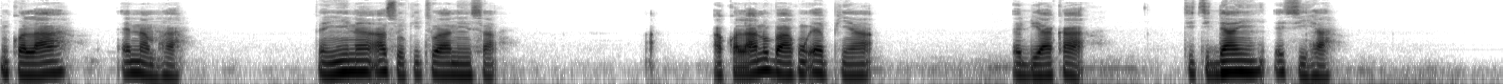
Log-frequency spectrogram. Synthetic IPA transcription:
ŋ̩˨kʰɔ˨laː˨˦ | ɛ˦nã˨mɦa˦ | fɛ̃˨ɲĩ˦nã˦ʔa̰˦sɔ˨kʰi˦tʰʊ˦a˦nɪ̃˦n̩˦sã̰˦ | a̰˨kʰɔ̰˨lʔa̰ː˨˦nʊ̃˦baː˨kʊ̃˦ʔɛ˦˨pʰɪ̃˨a˦ | æ˨du˨a˨kʰa˦˨ | tʰi˨tʰi˨dã˦næ˦si˨ɦa˦

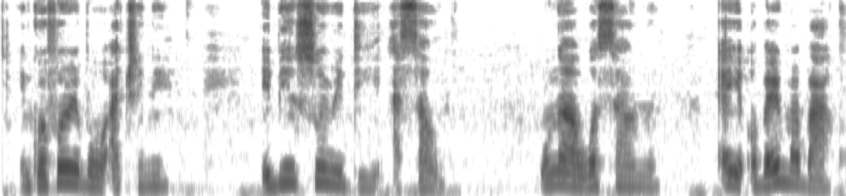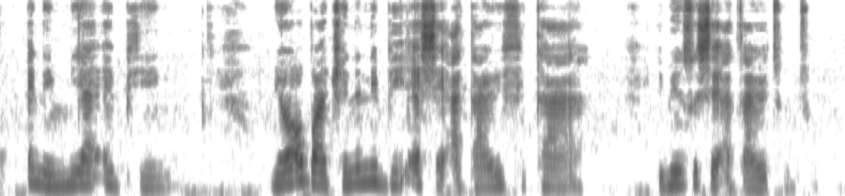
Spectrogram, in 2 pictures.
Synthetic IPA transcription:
ŋ̩˨kʰɔ˨fɔ˦ɾi˦bɔ˨ʔa˨t͡ɕᶣʰɪ˨nɪ̃˦ | e˨bi˦n̩˦sʊ˦ɾi˦di˨a˨sa˦wʊ˦ | wɔ̃˦ŋã˦˨wɔ˦sa˦wnʊ̃˦ | ɛ˦jɛ˨ʔɔ˨bæ˨ɾi˦mã˦baː˨kʰʊ̃˨ɛ˦nɪ̃˨m̩˨˦mĩ˦a˦ʔæ˦bi˨e˦n | ɔ˨ɲ̃ᶣ˨ã˨˦ɔ˦bɔ˨a˨t͡ɕᶣʰɪ˨nɪ̃˦nɪ̃˦bi˦ɛ˦ɕɛ˨ʔa̰˨tʰaː˨ɾɪ˦fi˨tʰaː˦ | e˨bi˦n̩˦sʊ˦ɕɛ˨ʔa̰˨tʰaː˨ɾɪ˦tʰũ˨n˨tʰu˦

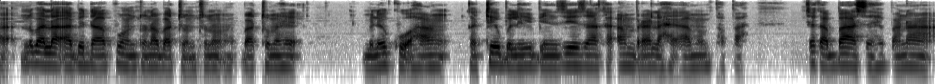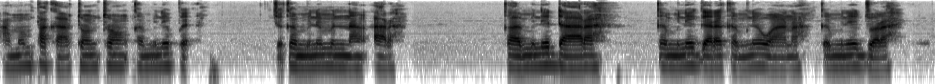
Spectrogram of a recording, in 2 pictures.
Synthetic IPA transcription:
a̰˨nʊ˦ba˨la˦ʔa̰˨be˦daː˨pʊ˦ɔ˨n˨tʊ˦na˦ba˨tʊ˨ntʊ˦n̰˦ba˨tʊ˦mɪ˦ɦɪ˦ | mi˨ne˦kʊ˨ɔ̰˨ɦa˦ŋka˨teː˦bʊ˨lhɪ˦bi˨nzi˦e˦zaː˦ka̰˨ʔa˦m˦bɨ˨ɾa̰˦la˨ɦɪ̰˦ʔa̰˨mɪ˦m˦pa˨pa˨ | t͡ʃɛ˦ka˨baː˦˨sɪ˨ɦɪ˦pa˨naː˦˨a̰˨mɪ˦m˦pa˦kʰa˨tɔ˦ntɔ˦ŋka˨mi˨ne˦k͡pɛ˨ | t͡ʃɛ̰˦ka˨mi˨ne˦mɪ˦nː˦ã˦ŋa˨ɾɪ˨ | ka˨mi˨ne˦daː˨ɾa˦ | ka˨mi˨ne˦ɡa˨ɾa˦ka˨mi˨ne˦waː˨na˦ka˨mi˨ne˦d͡ʒɔ˨ɾa˦

